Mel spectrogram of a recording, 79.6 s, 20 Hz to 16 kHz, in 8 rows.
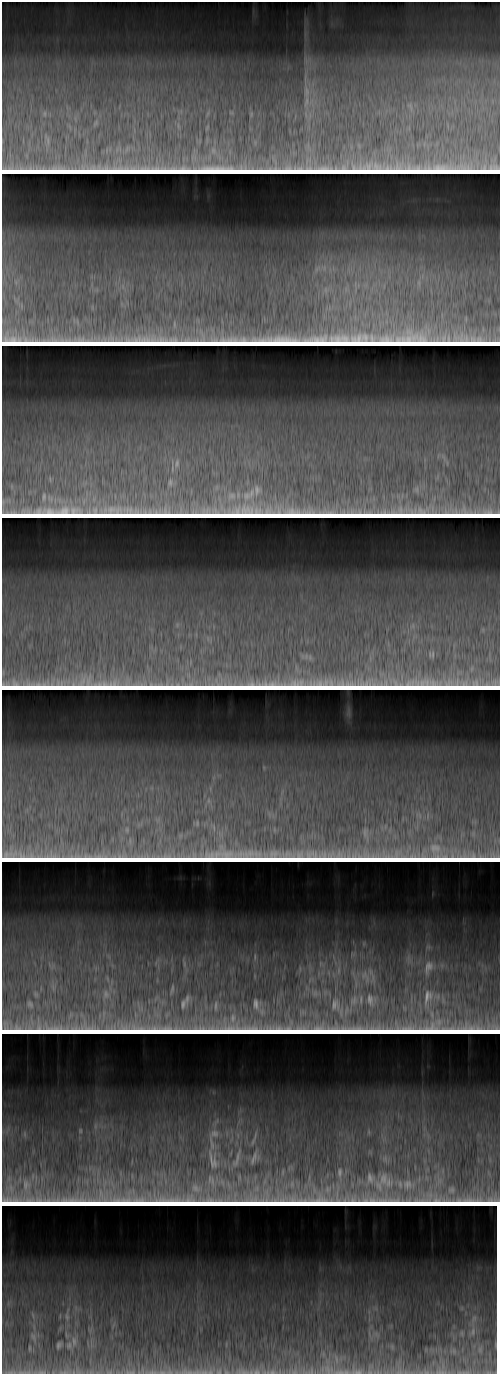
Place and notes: Löhrrondell, Bus Station, Koblenz, Deutschland - Löhrrondell 8
Binaural recording of the square. Eight of several recordings to describe the square acoustically. People on the phone or talking, waiting for the bus on a friday afternoon .
Koblenz, Germany, 19 May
